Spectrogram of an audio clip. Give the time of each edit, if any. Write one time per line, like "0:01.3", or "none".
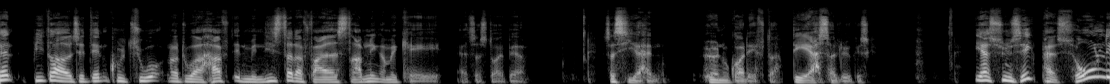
0:05.9
0:06.9
0:07.8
